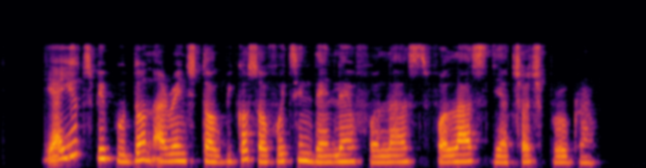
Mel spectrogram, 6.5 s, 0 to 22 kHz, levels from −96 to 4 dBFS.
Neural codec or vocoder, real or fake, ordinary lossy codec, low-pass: vocoder, 44.1 kHz, 128 mel bands every 512 samples, BigVGAN v2; fake; none; 7.2 kHz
